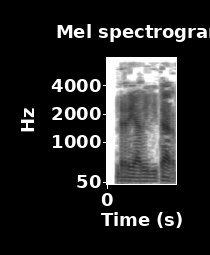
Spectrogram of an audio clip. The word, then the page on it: rehabilitar: espagnol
